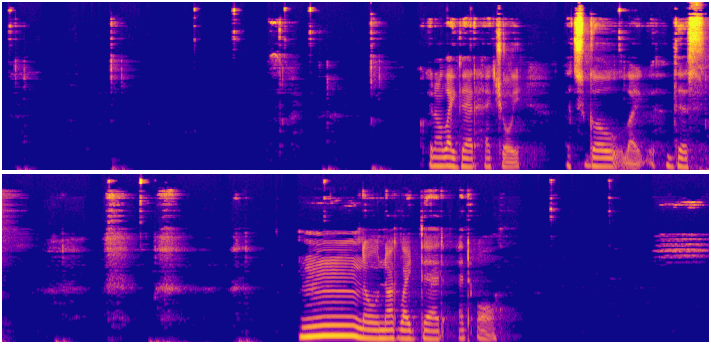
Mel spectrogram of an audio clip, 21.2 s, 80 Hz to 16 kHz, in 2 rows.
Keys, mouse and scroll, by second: 0.3 space, 1.7 space, 2.9 click, 4.3 click, 4.9 space, 5.6 space, 7.1 click, 9.3 space, 10.5 space, 11.4 space, 12.2 click, 12.8 space, 14.2 space, 15.6 space, 18.9 click, 19.6 click.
